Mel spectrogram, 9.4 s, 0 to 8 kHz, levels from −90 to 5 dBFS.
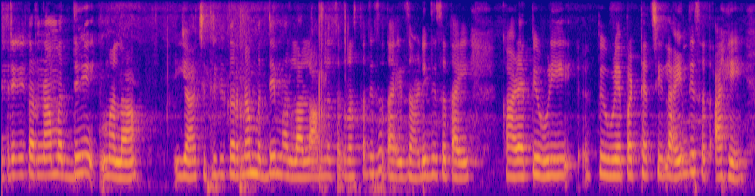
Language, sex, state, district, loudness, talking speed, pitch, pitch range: Marathi, female, Maharashtra, Solapur, -23 LUFS, 135 wpm, 215 Hz, 205-225 Hz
